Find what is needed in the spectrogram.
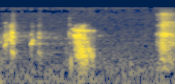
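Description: Faint, short squeaks of held-in laughter, the clearest about a second in.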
